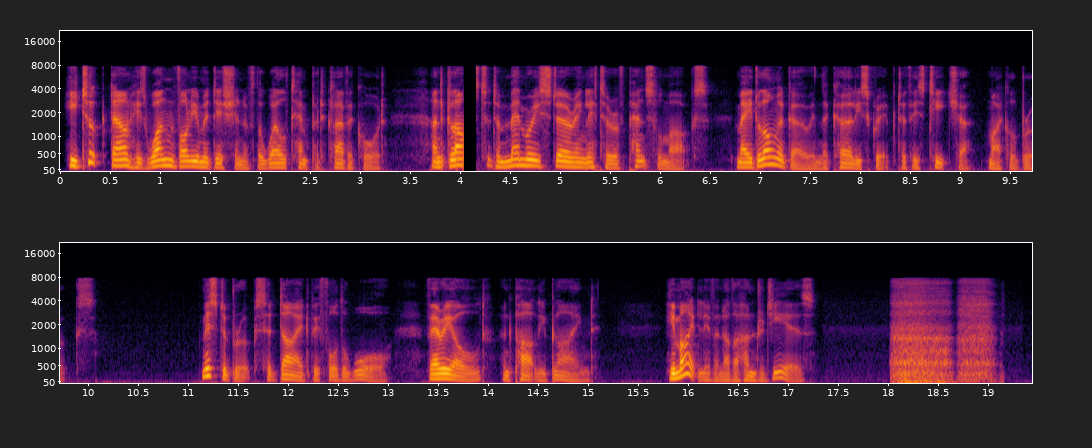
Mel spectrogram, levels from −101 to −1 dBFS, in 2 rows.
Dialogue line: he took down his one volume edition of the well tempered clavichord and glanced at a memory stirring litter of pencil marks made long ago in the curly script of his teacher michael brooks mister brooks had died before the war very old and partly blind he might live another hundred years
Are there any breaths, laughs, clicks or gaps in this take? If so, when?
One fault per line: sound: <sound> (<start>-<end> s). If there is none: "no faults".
sound: dropout (4.0-4.2 s)
sound: breath (18.0-19.2 s)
